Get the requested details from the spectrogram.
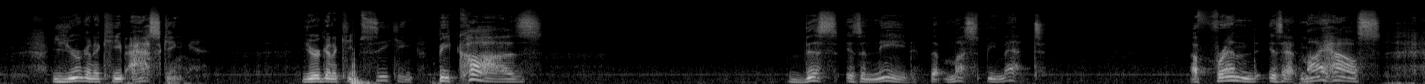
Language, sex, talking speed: English, male, 105 wpm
